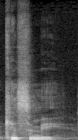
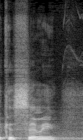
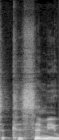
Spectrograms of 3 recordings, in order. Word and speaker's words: Kissimmee: But as a kid, I just looked at the way it was spelled, and I used to call it Kissimmee because it's K-I-S-S-I, right? So I was, oh, Kissimmee, yeah, I went there. And someone's like, oh, you went to Kissimmee? And they didn't say it like, you're wrong, you're a jerk. It was just like, I had never heard it said properly.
